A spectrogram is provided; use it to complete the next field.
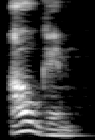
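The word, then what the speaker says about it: Augen: আউগেন, যার অর্থ চোখ। এখানে দেখুন আ উ গে এ এন, অর্থাৎ আউগেন। আ উটা আউ এর মতো উচ্চারণ হচ্ছে এবং এটার বাংলা অর্থ চোখ।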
